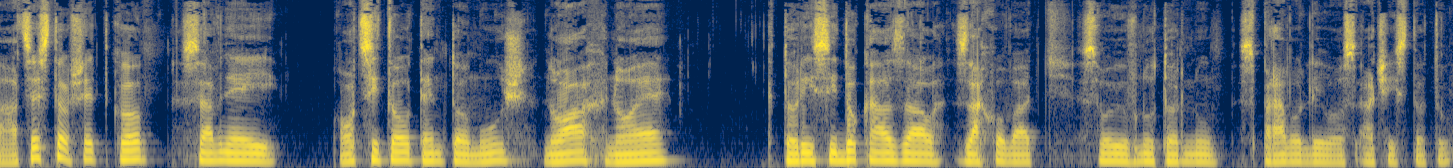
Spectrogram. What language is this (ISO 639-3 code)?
slk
